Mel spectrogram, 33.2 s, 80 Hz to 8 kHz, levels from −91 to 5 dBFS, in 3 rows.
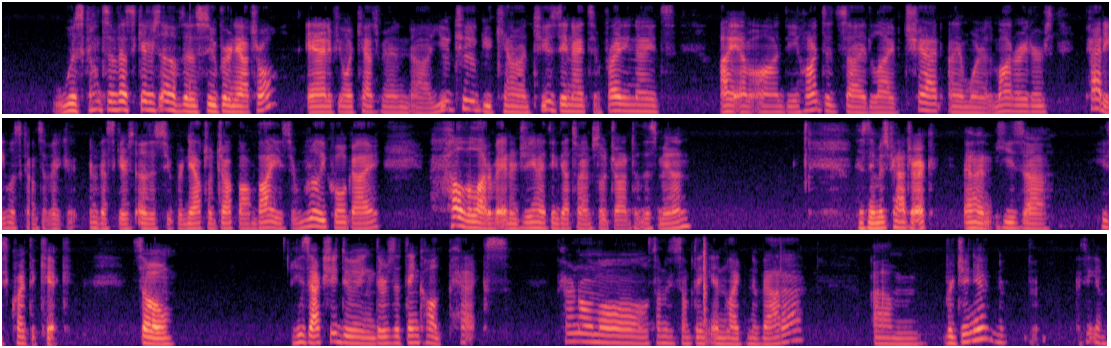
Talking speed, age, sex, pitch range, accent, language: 180 wpm, 30-49, female, 140-185 Hz, American, English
